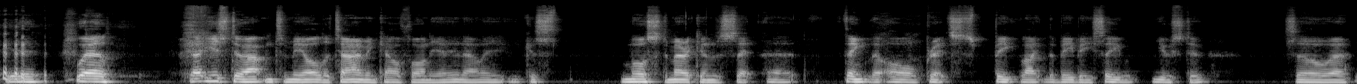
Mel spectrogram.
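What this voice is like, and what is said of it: British Yorkshire accent. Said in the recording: “When you go there with a Yorkshire accent, they figure you must be Australian or something.”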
